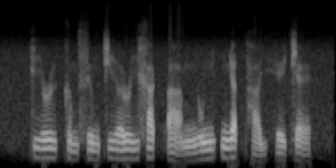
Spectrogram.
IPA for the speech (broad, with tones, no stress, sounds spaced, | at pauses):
k i˧ ɹ ɨ˧˥ k ə˨˩˦ m s ɨ˨˩ m c i˧ ə̯ ɹ i˧˥ x a˦˥ k̚ ʔ aː˨˩˨ m ɲ o˧˥ w ɲ ə˦˥ k̚ ɲ a˦˥ t̚ h a˨˩˨ j h e˨˩˦ c ɛ˨˩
